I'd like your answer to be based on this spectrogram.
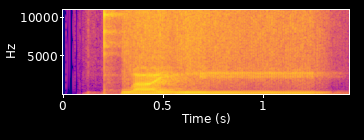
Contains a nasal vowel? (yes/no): no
